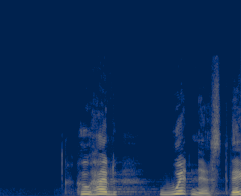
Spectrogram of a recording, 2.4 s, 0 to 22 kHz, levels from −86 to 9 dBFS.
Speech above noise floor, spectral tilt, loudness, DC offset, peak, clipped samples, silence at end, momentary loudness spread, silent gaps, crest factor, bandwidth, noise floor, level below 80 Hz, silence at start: 51 dB; -4 dB/octave; -27 LUFS; under 0.1%; -8 dBFS; under 0.1%; 0 s; 15 LU; none; 20 dB; 14 kHz; -78 dBFS; -86 dBFS; 0.8 s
